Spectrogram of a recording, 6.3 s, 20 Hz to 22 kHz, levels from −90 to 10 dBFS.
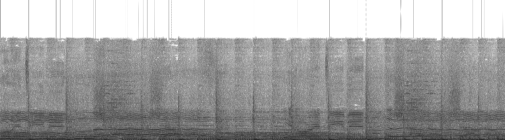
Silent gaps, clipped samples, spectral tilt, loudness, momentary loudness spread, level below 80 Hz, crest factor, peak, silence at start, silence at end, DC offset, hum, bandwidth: none; under 0.1%; -4.5 dB/octave; -9 LUFS; 2 LU; -16 dBFS; 8 dB; 0 dBFS; 0 s; 0 s; under 0.1%; none; 17 kHz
